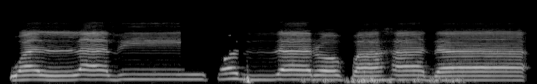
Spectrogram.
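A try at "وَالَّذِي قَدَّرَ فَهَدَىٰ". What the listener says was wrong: dalnya keras, dada didi duduk. Walladzi qaddara fahada.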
